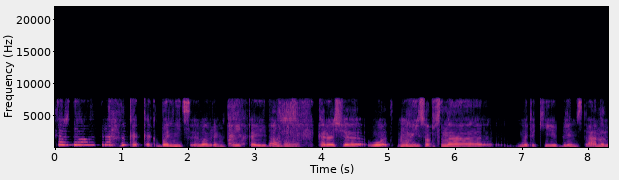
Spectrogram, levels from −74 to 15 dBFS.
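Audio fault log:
Throughout: Speex codec, heavy damage leaves speech hoarse and near-robotic, consistent with roughly 6 kbps; unlike plain band-limiting, the content from 4 to 7.7 kHz is only shaped noise.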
